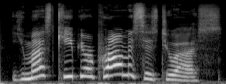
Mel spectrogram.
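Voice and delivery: high, loud insistent demand; exclaiming. A narrator's reading. Dorothy holds the wizard to his promises, exclaiming. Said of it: "exclaimed Dorothy".

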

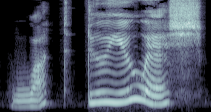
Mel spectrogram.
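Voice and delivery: lightly voiced dignified monkey king; a hint of a courtly bow. Monkey King greets Dorothy, dignified and slow.

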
